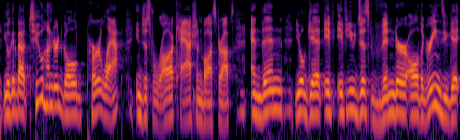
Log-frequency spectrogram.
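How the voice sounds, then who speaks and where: Male gaming YouTuber, twenties: crisp-edged bright delivery, mid pitch, informal explainer, conversational with punchy emphasis, close-miked. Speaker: YouTube gaming guide host. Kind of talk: informal explanatory video commentary. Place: small indoor home studio. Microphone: close microphone on boom arm.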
